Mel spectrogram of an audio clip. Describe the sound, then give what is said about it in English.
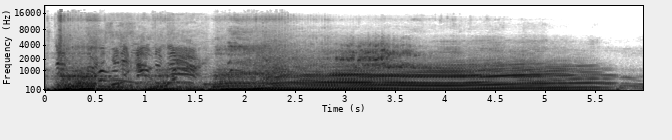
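A car engine roars loudly and steadily climbs in pitch as the vehicle speeds up heading west on the San Bernardino freeway, with indistinct voices over the opening seconds before the engine drone carries on alone. “We're on the San Bernardino freeway heading west.”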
